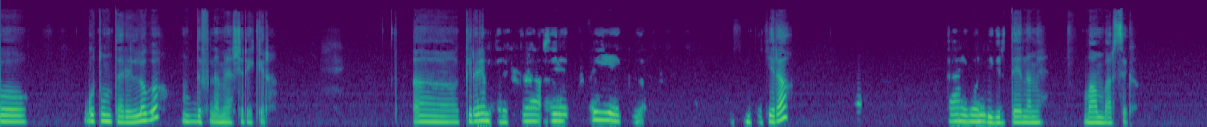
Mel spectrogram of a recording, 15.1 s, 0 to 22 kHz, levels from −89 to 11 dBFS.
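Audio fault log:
6.11 to 12.29 s, other side's voice leaking through: a second, fainter voice appears in short scraps at 6.11–6.47, 6.80–6.85, 7.45–7.78, 10.68–10.79 and 12.25–12.29 s. Most scraps sit roughly 20 to 30 dB under the main speech, and the one near 10.7 s is louder at about 15 dB down. This is likely loudspeaker sound that the echo canceller failed to remove. Unlike a dropout, it adds a separate talker rather than taking anything away.
6.17 to 12.57 s, speech suppressed in double talk: the main voice sinks in level while the far side is playing, at 6.17–8.06 s (about 1.5 s affected, dipping by about 25 dB at worst), 9.10–9.62 s (the deepest, about 35 dB), and 11.83–12.57 s (a milder dip of about 10 dB). The likely cause is an echo canceller that could not tell the two talkers apart and turned everything down. Here nothing is added, and the talker's own voice thins or gaps.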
